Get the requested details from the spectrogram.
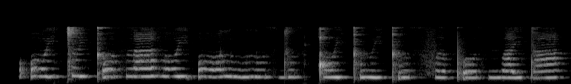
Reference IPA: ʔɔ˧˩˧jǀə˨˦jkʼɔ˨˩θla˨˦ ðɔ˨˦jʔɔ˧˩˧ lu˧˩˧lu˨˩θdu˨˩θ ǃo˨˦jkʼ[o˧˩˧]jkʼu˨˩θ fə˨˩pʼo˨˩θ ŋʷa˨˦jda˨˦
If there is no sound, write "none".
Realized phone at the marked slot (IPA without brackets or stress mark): u˧˩˧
